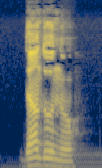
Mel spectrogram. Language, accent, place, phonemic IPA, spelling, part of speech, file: French, France, Lyon, /dɛ̃.dɔ.no/, dindonneau, noun, LL-Q150 (fra)-dindonneau.wav
- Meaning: turkey poult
